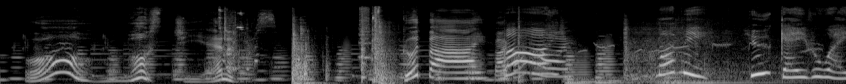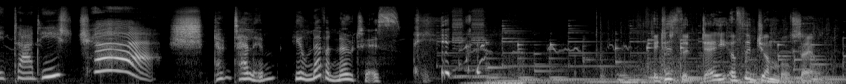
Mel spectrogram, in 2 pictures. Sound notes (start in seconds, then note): 12.6 giggles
